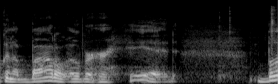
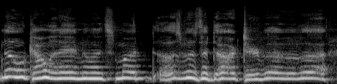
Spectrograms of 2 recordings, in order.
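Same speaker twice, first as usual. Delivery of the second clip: high-pitched mock drunk woman; drunk protest; 12 semitones higher than usual. Drunk woman refusing an ambulance, high whiny imitation. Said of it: "she's really drunk".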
